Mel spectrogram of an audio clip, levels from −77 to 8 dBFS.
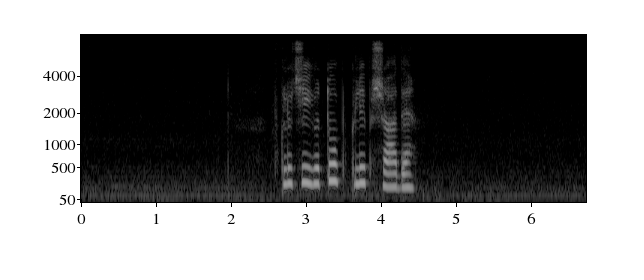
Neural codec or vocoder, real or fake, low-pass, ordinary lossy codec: none; real; 7.2 kHz; none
